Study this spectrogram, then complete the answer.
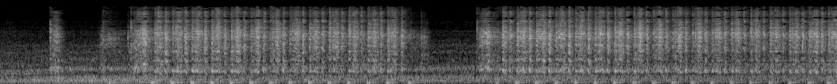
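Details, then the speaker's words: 2018 Polaris Phoenix 200 ATV, bought new, after sitting nine hours, in neutral: starter cranks with rasping uneven chug, pauses, cranks again, never catches; no-start caused by wrong carburetor needle clip position, fixed by dealer. "nothing can't get started at all"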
